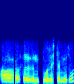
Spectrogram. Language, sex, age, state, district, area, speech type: Telugu, male, 60+, Andhra Pradesh, Vizianagaram, rural, conversation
